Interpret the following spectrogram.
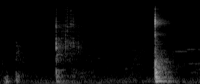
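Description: Metal utensils clinking and scraping on a ceramic plate while boiled potato and egg are cut up: a few sharp clinks, the loudest about a second and a half in, and a short scrape about half a second in.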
